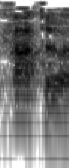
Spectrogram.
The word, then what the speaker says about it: kato: Greek form kato. It's actually kato, I think, the way it's pronounced.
